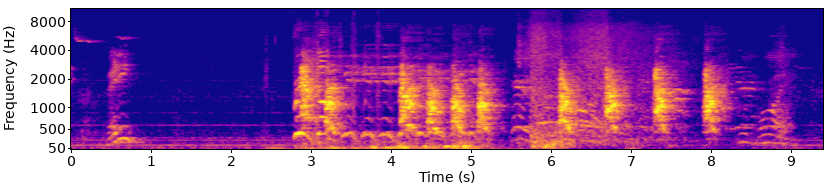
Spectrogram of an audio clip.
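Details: Belgian Malinois named Strider during Fetch-It (Air Retrieve) dock diving practice on 10.25.22; after a quiet start, a run of loud, sharp barks comes roughly every half second, with people talking in the background.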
